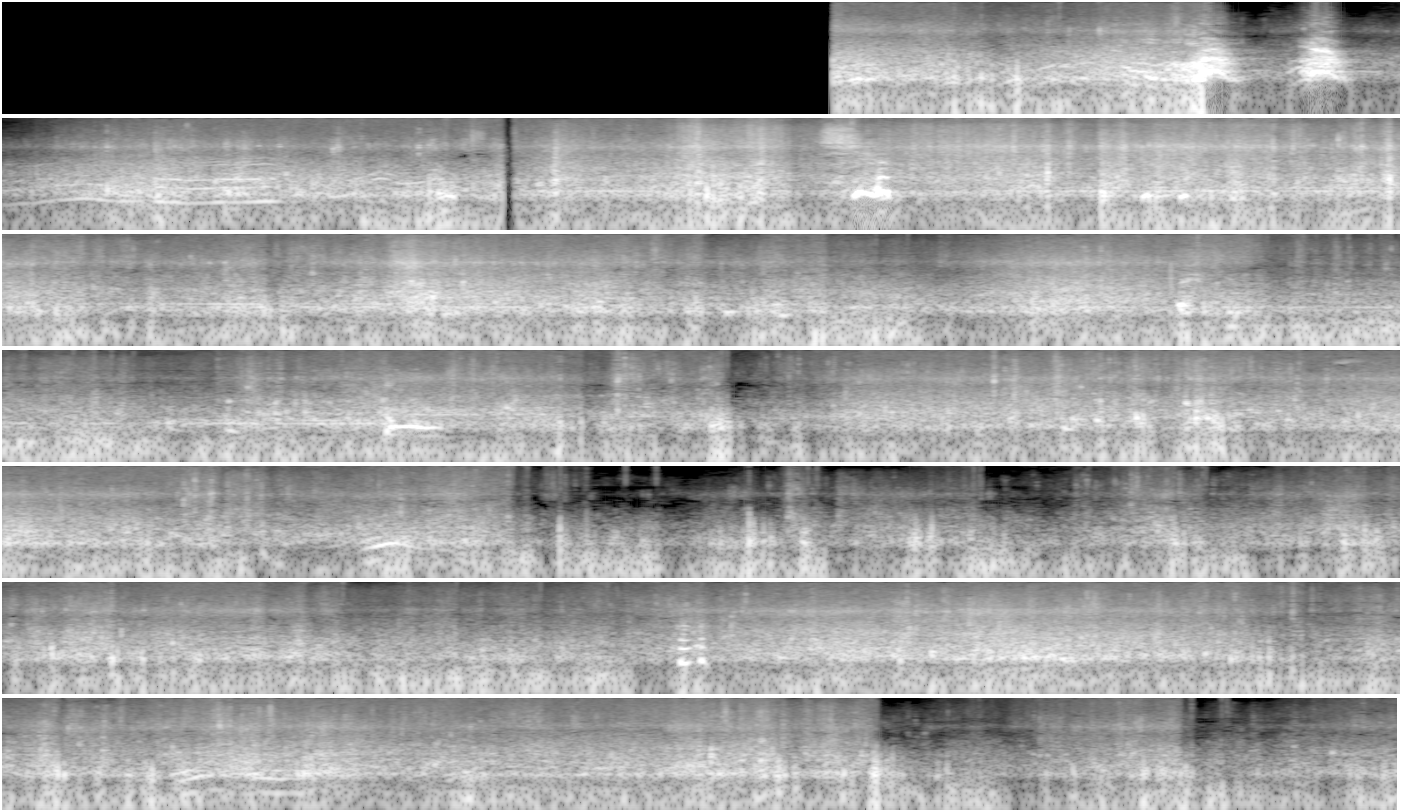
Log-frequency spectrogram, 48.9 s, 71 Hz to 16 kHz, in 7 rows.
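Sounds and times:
wind buffeting microphone: 4.2s - 11.1s, 11.9s - 48.9s
water lapping against seawall: 4.2s - 48.9s.

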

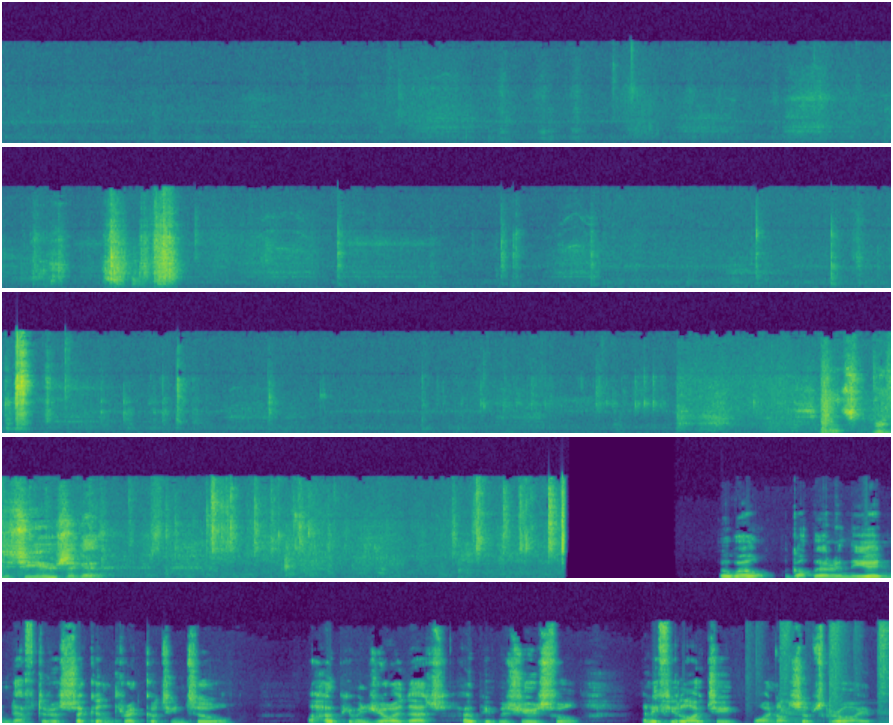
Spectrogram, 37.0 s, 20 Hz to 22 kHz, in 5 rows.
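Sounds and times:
faint steady hum: 0.0s - 26.9s.

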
